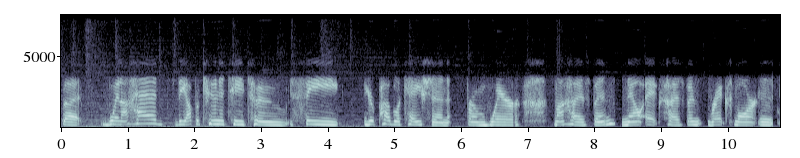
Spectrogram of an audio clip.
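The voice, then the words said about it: Thick foreign accent. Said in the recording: “I do have the thick accent”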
